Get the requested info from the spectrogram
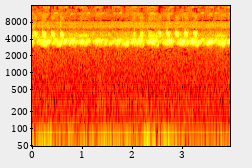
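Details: Midnight crickets call in a continuous high-pitched ringing trill, with rapid pulsed chirps repeating several times a second above it and faint low background noise.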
